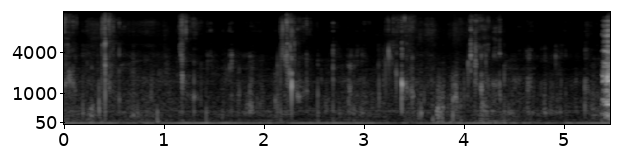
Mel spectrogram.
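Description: Close-miked chewing of soup and bread: irregular wet mouth clicks and smacks, with a louder smack near the end.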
